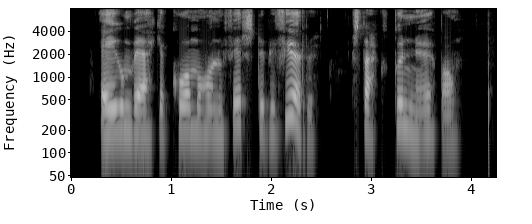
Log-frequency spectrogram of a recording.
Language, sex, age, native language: Icelandic, female, 30-39, Icelandic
